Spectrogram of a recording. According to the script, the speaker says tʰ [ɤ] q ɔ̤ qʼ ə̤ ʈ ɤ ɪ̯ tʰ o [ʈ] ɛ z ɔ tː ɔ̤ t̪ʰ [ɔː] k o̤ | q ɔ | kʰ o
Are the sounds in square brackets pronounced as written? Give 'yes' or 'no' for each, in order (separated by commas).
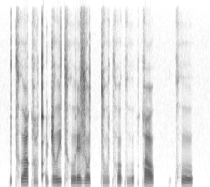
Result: yes, no, no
